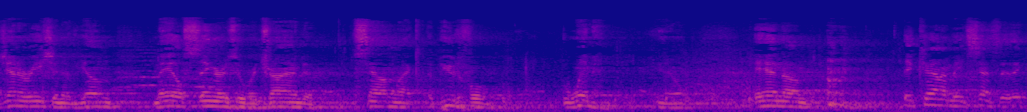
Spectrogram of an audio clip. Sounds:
man speaking, Speech, Narration

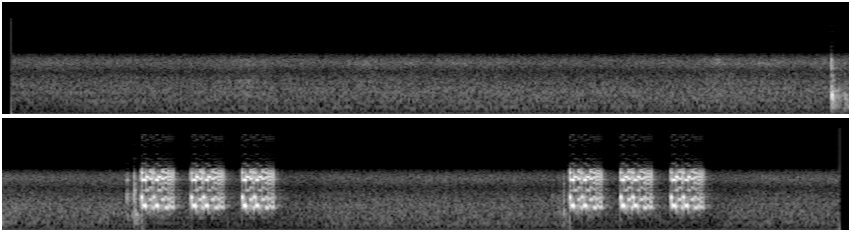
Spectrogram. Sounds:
inside a small room

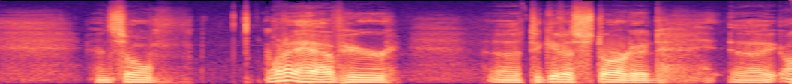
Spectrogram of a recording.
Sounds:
Speech

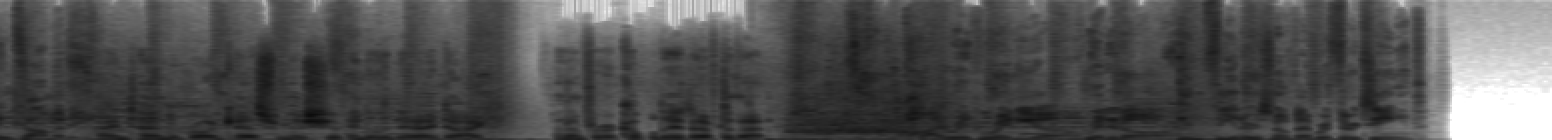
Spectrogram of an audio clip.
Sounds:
Speech, Music

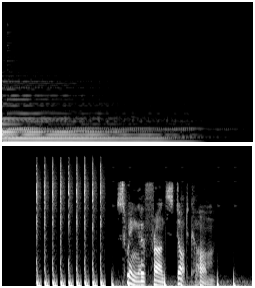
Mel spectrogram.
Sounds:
Musical instrument, Music, Accordion, Speech

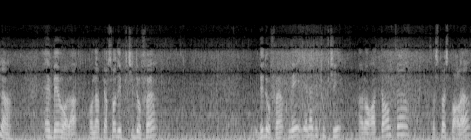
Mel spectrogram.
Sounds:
Wind noise (microphone), Wind

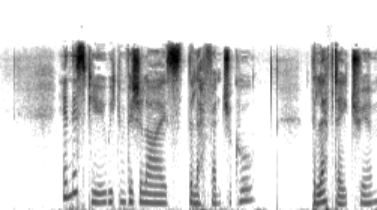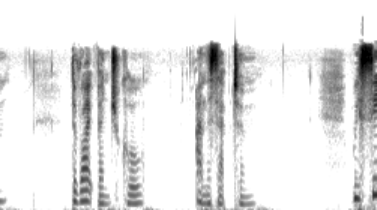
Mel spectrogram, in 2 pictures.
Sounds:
Speech

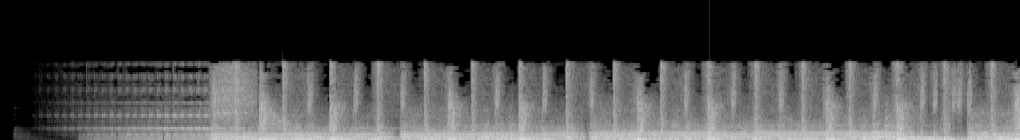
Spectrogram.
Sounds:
Music

